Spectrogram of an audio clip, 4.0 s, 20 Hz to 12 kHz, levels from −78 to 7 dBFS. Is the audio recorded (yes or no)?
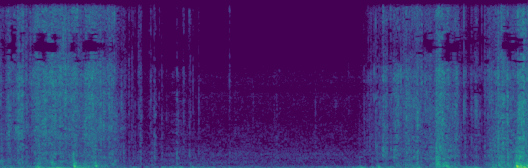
yes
